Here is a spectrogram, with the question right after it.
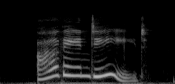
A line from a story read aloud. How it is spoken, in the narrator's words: cried Elizabeth, with the greatest satisfaction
